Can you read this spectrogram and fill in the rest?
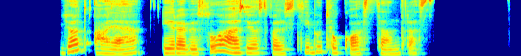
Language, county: Lithuanian, Marijampolė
